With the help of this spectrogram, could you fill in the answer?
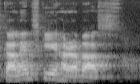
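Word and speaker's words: Calinski-Harabasz: No, it's Kalinski Harabas.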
